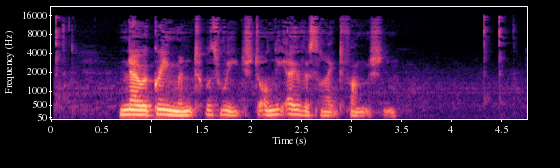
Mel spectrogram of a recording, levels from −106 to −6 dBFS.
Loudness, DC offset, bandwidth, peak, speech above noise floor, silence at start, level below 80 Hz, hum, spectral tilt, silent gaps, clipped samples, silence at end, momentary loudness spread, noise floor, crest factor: -19 LUFS; under 0.1%; 16 kHz; -2 dBFS; 47 dB; 0.7 s; -56 dBFS; none; -6.5 dB/octave; none; under 0.1%; 1.35 s; 17 LU; -66 dBFS; 18 dB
